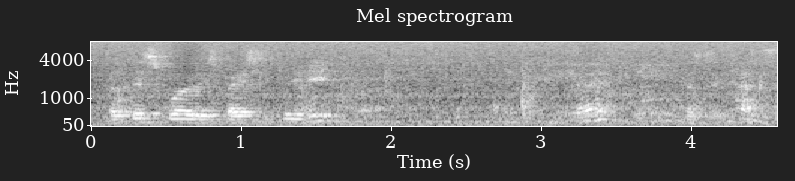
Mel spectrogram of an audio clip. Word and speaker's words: Heathrow: Is it Heathrow or is it Heathrow?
